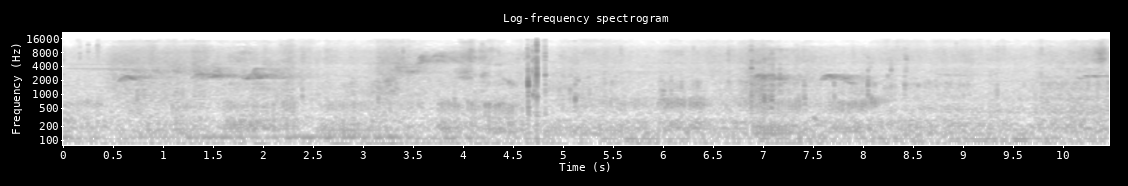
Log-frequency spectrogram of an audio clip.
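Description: Domestic cat purring steadily while being stroked, with a few short high chirps and one sharp click a little before halfway.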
